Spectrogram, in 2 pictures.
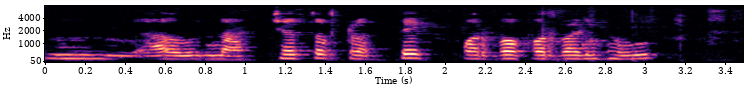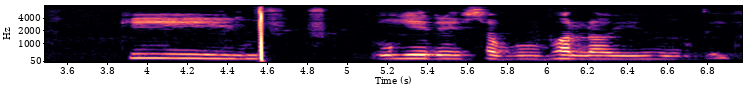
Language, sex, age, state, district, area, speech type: Odia, female, 30-45, Odisha, Cuttack, urban, spontaneous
